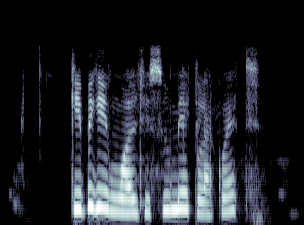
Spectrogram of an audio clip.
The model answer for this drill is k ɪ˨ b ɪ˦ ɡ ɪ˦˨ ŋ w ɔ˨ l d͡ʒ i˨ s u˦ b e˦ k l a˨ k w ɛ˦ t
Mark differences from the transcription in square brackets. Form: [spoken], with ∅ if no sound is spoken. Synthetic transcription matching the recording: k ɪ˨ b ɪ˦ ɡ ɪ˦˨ ŋ w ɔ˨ l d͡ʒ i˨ s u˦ [m] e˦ k l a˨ k w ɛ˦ t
